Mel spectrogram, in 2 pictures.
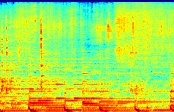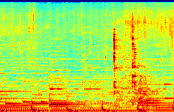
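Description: A vegetable quesadilla sizzles steadily in a hot pan while being grilled on its second side, with a continuous frying hiss, a few soft scraping or stirring touches, and no talking.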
